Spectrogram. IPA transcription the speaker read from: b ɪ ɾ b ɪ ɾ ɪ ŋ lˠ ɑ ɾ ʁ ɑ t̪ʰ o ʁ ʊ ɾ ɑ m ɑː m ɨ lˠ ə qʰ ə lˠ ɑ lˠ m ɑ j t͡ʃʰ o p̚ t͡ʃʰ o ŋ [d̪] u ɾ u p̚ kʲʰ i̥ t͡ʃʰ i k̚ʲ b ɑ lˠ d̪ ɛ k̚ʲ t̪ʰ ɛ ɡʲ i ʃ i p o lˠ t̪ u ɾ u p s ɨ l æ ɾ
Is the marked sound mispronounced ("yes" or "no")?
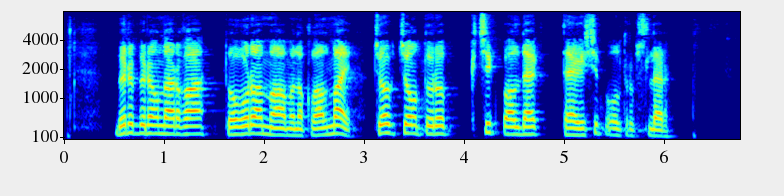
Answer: yes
